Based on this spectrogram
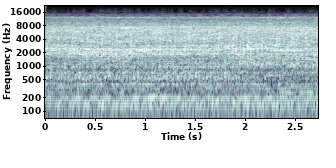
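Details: ER 150N scooter, 3 months old, 5k odometer, after a no-start and battery check: steady low idle with dense rumbling drone; noisy CVT, variator opened for setup with MXI belt.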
